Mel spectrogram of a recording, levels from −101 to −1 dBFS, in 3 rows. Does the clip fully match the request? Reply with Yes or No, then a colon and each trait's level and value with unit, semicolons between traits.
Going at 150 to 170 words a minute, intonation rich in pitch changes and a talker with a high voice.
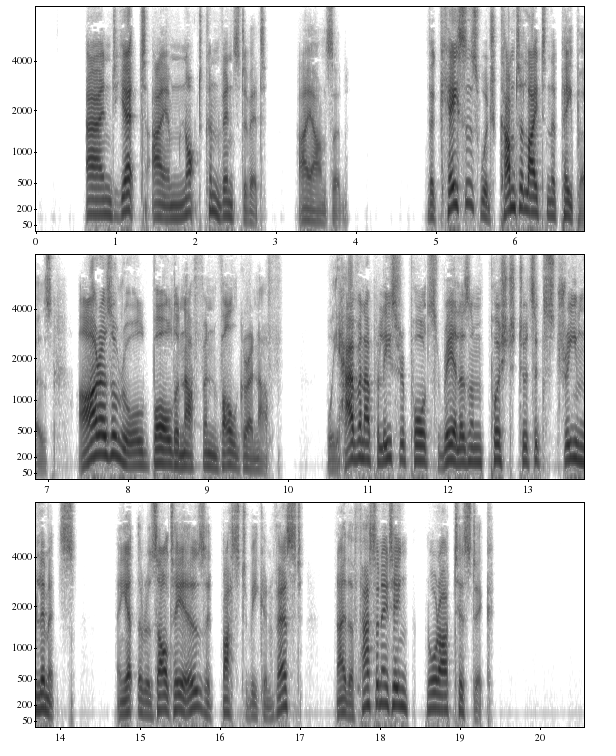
No: average, 160 wpm; wide, 5.7 semitones; medium, 150 Hz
